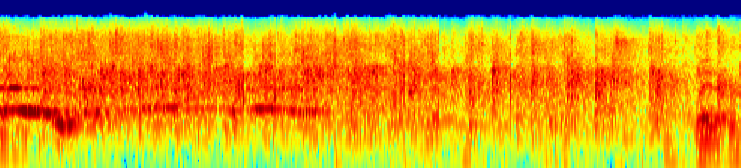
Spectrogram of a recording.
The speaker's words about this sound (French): C'est pour ça qu'on aime Nancy. On l'applaudit.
